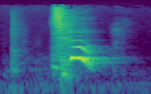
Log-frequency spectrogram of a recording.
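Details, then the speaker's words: A short breath in, then a single sharp voiced sneeze with a brief vocal tail from a woman who keeps sneezing after burning sage in the room; an ordinary sneeze. "I uh burned some sage in here earlier and now I keep sneezing it's driving me nuts back"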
